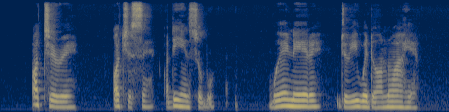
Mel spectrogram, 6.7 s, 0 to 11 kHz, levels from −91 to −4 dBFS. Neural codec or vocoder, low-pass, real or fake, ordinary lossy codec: codec, 16 kHz in and 24 kHz out, 2.2 kbps, FireRedTTS-2 codec; 9.9 kHz; fake; none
